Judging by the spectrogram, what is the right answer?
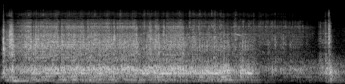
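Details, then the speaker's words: Old Craftsman LUV (Lawn Utility Vehicle) riding mower, non-runner, fired on carb cleaner and starting fluid: engine catches and buzzes about two seconds then fades and quits, starving for fuel; fuel starvation. "pull the choke that's a good sign all right hopefully it'll start pulling some fuel through there"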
